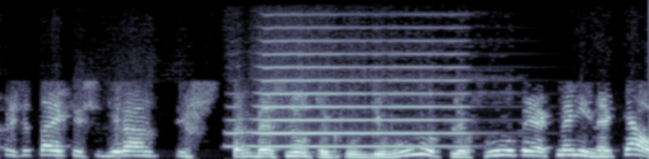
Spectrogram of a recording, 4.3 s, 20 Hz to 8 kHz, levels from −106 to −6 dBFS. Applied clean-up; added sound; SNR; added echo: classical method spectral subtraction.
